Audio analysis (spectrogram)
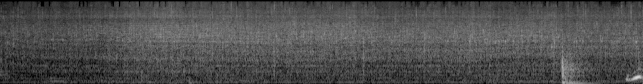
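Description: Onions and rice frying together in a pan as they turn golden, giving a steady, even sizzling hiss throughout, with a brief utensil clatter near the end.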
